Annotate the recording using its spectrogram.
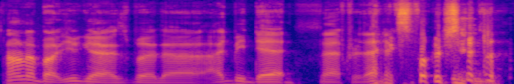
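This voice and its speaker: Low-voiced jokey guy, dry sound. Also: animated, normal speed, a bit bright, no room sound. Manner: jokey, easygoing. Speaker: podcast co-host. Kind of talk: casual chat about comics.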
